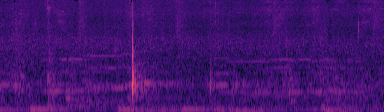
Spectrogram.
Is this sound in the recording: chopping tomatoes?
yes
